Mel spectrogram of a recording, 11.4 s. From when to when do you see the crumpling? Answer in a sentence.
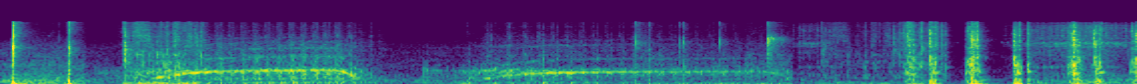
You can hear the crumpling from 1.2 to 2.1 s and from 8.2 to 9.5 s.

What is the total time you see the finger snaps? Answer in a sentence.
You can hear the finger snaps for 2 seconds altogether.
